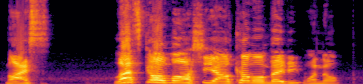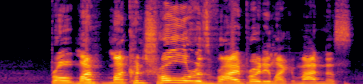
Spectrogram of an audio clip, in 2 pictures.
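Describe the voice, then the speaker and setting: A young man hosting a gaming video in a casual, chatty way, his voice slightly croaky and strained, and he bursts into loud excited shouts. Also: high voice, a little slow. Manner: chatty, calls viewers boys, erupts into loud excited shouts.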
